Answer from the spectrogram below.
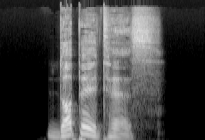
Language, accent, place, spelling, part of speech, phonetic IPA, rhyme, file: German, Germany, Berlin, doppeltes, adjective, [ˈdɔpl̩təs], -ɔpl̩təs, De-doppeltes.ogg
- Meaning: strong/mixed nominative/accusative neuter singular of doppelt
